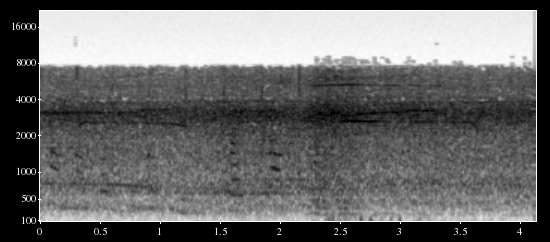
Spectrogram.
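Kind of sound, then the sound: crowd, stadium crowd whistling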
